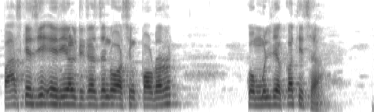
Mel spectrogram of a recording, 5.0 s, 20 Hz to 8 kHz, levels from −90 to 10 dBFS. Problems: background sounds at intervals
